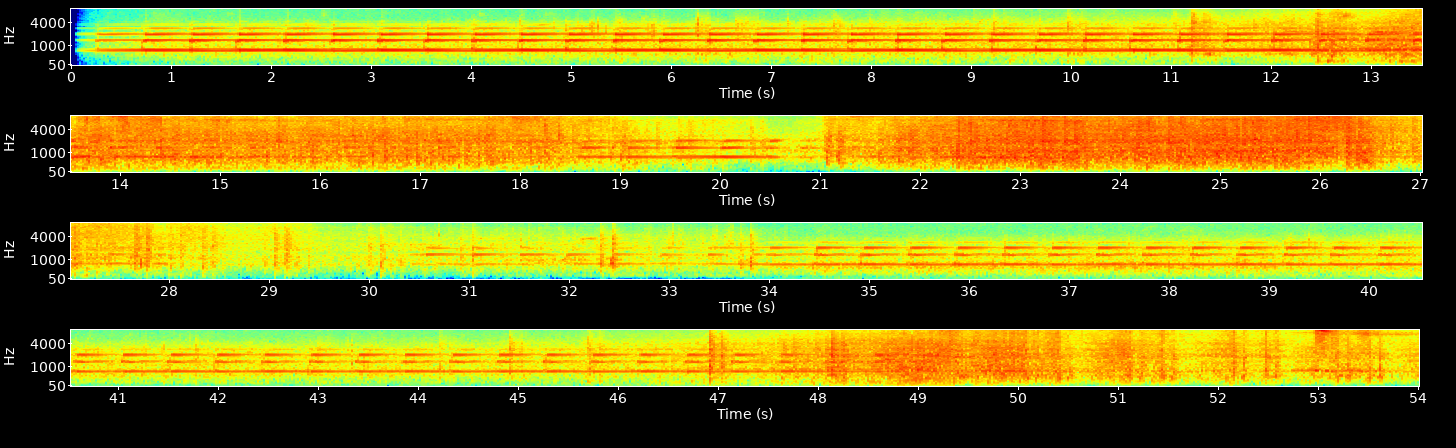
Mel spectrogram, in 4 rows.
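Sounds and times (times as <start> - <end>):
level crossing alarm ringing: 0.1 - 23.6, 30.4 - 50.5
electric train passing: 0.2 - 54.0
train rumble and wheel noise: 0.2 - 54.0.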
